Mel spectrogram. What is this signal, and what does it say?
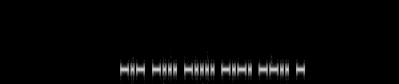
Morse code, heard as a keyed tone, about 48 wpm, 700 Hz. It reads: KB6CZT
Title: USA Call Signs - 6 Characters - 45wpm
